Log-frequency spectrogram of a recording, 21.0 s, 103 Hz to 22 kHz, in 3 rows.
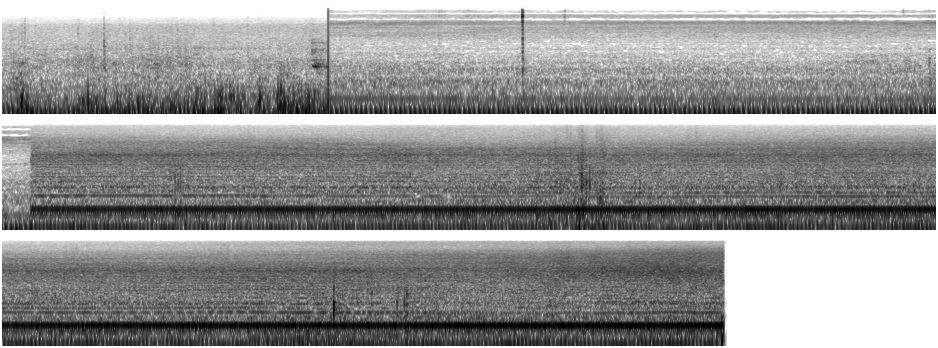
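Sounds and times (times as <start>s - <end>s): vehicle engine hum: 0.0s - 19.4s
stones crunching: 11.1s - 11.7s.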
